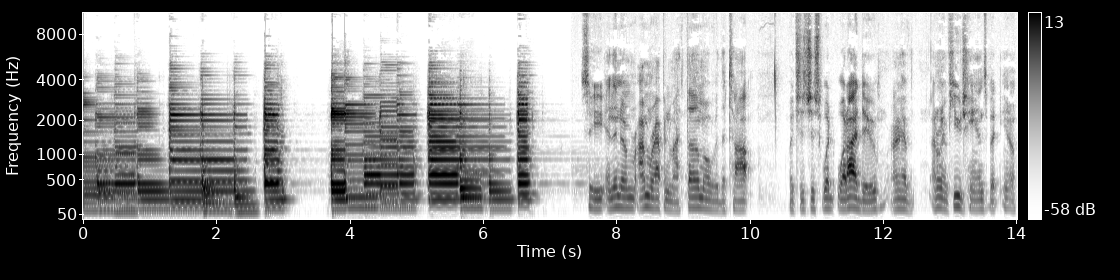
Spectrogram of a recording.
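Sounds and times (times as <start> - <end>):
electric guitar riff with hammer-ons on the low E string: 0.0 - 7.5
speech: 7.6 - 14.0.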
